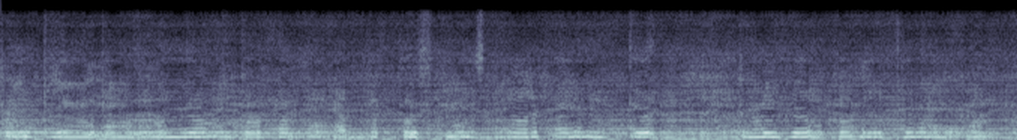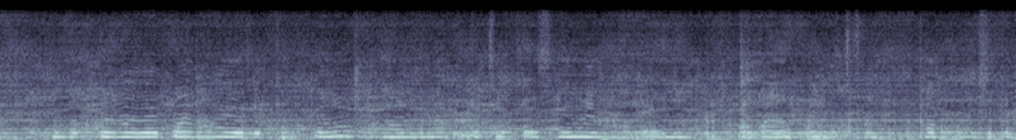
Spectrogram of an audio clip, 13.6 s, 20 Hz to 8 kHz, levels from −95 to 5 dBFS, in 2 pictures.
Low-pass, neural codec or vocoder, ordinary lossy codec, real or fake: 7.2 kHz; codec, 24 kHz, 1 kbps, SNAC; none; fake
